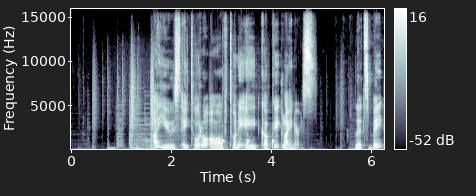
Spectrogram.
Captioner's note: cork blops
